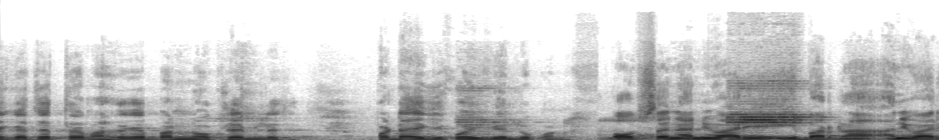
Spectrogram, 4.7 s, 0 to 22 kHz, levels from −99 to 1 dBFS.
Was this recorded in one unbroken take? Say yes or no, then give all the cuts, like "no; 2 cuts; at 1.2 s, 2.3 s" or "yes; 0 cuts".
no; 1 cut; at 2.9 s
